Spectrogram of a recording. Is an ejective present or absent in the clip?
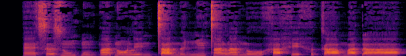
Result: absent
